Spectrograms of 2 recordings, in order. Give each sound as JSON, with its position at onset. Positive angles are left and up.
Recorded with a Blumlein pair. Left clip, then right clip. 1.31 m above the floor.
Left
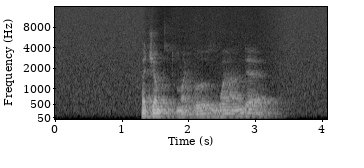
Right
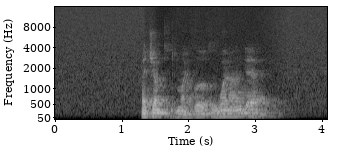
{"t": 1.3, "sound": "a man speaking", "azimuth_deg": 0, "distance_m": 2.0}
